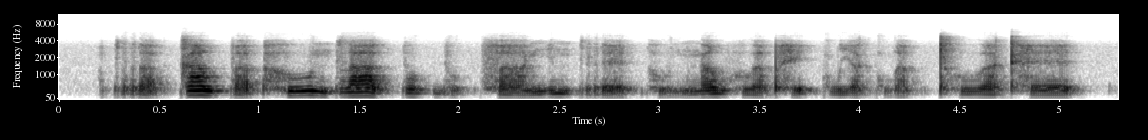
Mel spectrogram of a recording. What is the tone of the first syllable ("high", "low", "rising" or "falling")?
low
